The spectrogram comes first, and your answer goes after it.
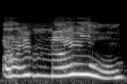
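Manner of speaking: loud, very high squeal; excited cry. A narrator's reading. Queen mishears son's remark, squealing. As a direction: cry it out in delight. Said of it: "she cried".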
